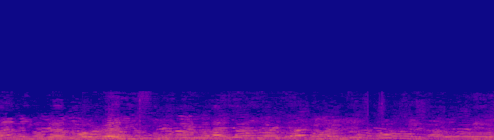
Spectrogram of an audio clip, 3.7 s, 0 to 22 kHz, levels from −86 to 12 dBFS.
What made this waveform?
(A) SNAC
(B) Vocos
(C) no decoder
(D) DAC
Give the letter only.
C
